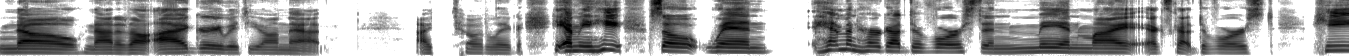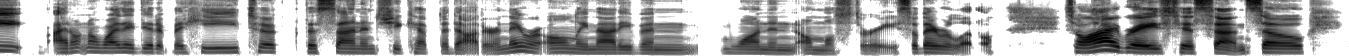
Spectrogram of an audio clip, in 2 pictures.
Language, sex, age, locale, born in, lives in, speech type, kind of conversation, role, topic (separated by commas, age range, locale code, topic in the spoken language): English, female, 55-59, en-US, United States, United States, conversation, unstructured, none, How do I adjust when a childhood belief about me is wrong?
